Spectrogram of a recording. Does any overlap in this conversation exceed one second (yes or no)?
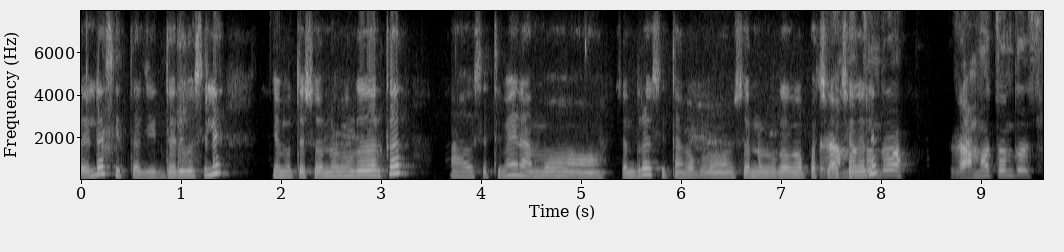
no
